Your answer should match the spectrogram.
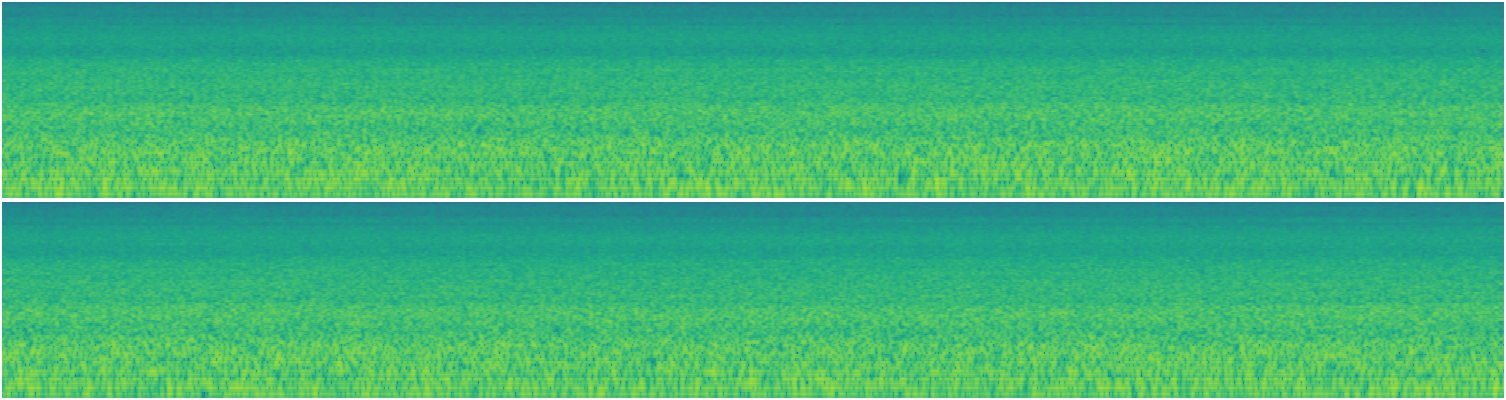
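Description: Whitewater rapids of the Deschutes River rushing in a steady, unbroken roar of water.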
